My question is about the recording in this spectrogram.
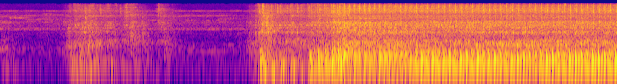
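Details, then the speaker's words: Honda Supra motorcycle fouling spark plugs and blowing black smoke despite new carburetor; fast steady idle with throttle fully closed, carburetor air screw set too open, idle speed too high. "Ini posisi gas nutup total nih Kang Bro. Gasnya tuh berarti setelan anginnya kencang sekali nih."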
